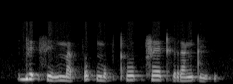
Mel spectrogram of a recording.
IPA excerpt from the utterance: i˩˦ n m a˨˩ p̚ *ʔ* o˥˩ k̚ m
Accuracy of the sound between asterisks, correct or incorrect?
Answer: correct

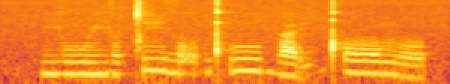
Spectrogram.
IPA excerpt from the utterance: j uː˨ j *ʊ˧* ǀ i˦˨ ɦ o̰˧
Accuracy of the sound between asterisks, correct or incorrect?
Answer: incorrect: ʊ˨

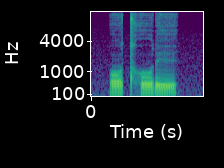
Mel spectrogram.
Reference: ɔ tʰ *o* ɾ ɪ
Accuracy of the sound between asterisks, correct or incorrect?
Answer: correct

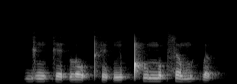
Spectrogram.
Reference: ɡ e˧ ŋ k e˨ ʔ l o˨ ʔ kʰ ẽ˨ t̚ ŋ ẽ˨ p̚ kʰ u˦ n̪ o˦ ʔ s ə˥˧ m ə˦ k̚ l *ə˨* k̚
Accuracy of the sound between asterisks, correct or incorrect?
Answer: correct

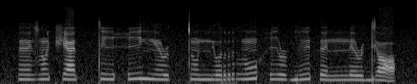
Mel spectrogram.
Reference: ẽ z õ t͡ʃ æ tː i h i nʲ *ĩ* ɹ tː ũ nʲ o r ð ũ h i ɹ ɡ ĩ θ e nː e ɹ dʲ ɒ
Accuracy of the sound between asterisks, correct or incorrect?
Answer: incorrect: ẽ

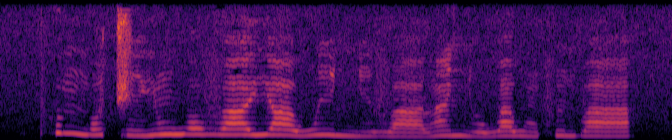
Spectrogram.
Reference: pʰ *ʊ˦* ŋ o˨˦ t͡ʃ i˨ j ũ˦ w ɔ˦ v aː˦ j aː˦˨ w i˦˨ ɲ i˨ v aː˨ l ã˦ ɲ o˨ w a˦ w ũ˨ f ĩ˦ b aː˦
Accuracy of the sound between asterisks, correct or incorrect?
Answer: correct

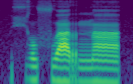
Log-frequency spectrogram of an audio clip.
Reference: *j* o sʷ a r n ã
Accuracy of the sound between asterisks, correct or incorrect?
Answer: incorrect: ç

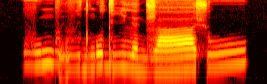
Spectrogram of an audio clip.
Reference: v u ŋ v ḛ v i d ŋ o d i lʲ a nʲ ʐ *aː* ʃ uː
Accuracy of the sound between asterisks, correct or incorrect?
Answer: correct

